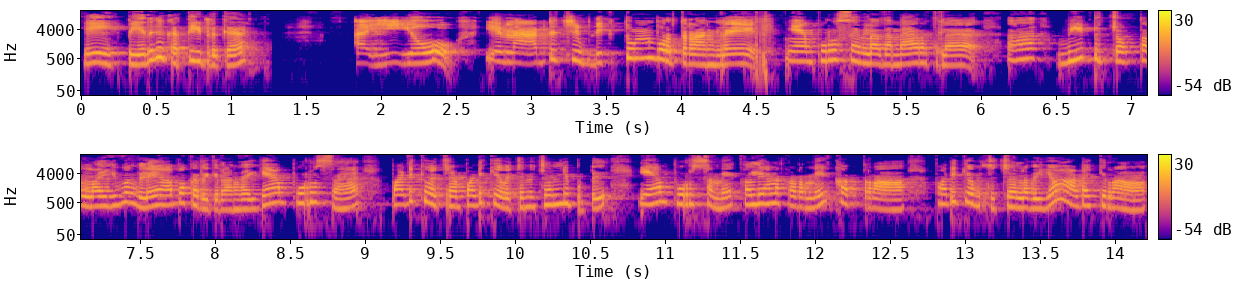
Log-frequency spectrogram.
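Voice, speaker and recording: A woman doing a shrill scheming young bride. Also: pushed and bright. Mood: wailing. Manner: shrill, scolding, quick to wail. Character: sharp-tongued young bride, scheming and loud. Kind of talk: Tamil family skit acting.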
